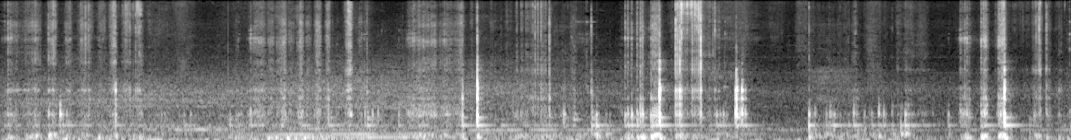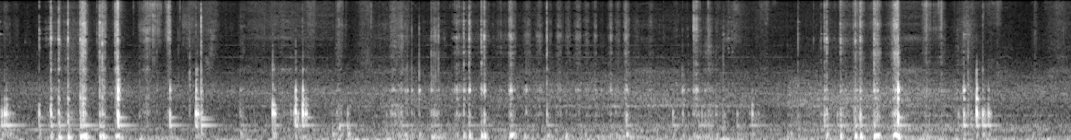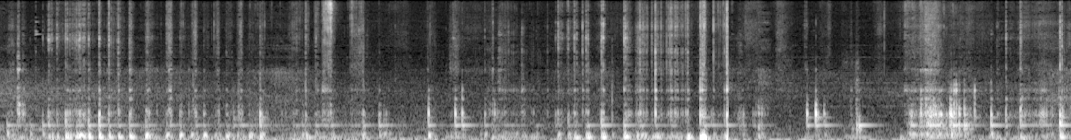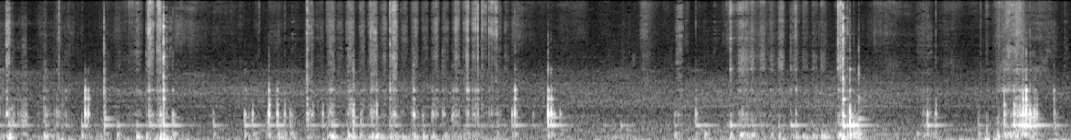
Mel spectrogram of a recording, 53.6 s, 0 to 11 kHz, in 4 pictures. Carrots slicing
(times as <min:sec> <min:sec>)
0:03.1 0:09.1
